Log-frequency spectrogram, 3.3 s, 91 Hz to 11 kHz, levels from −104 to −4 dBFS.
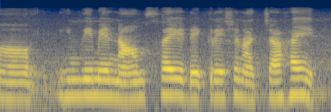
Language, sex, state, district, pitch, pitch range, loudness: Hindi, female, Chhattisgarh, Raipur, 175 Hz, 165-185 Hz, -17 LUFS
